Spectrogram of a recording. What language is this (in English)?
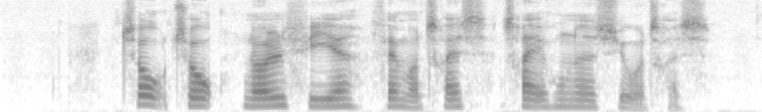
Danish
